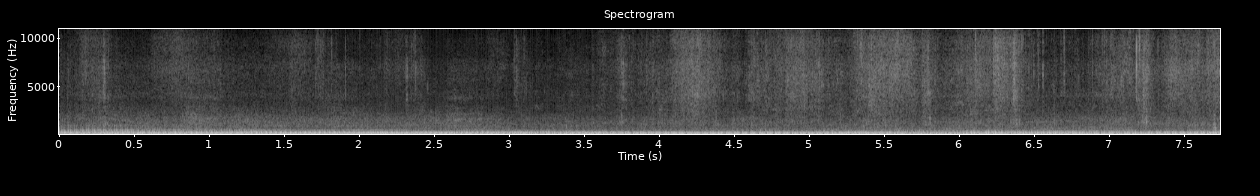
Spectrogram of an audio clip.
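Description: Off-road vehicle's engine running at low, fairly steady revs as it crawls along a muddy trail, with irregular short scratchy noises over it.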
